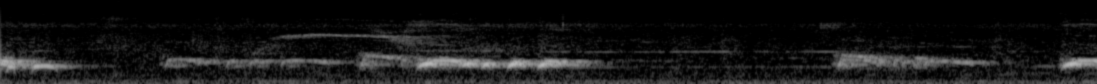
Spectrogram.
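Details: Local zebra dove song, used as a prompt to get other birds singing: low, rolling cooing phrases with a trilled, bubbling texture, several phrases spaced over a few seconds, the loudest near the middle and one starting at the very end.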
